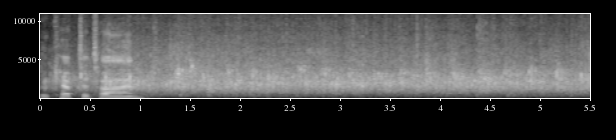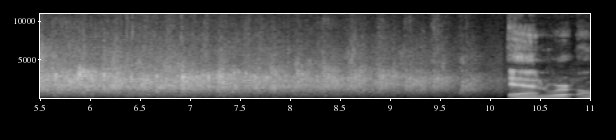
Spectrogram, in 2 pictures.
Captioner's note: applause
